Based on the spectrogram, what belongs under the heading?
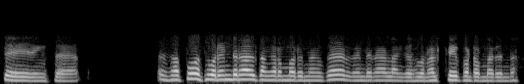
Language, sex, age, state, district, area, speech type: Tamil, male, 30-45, Tamil Nadu, Salem, urban, conversation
